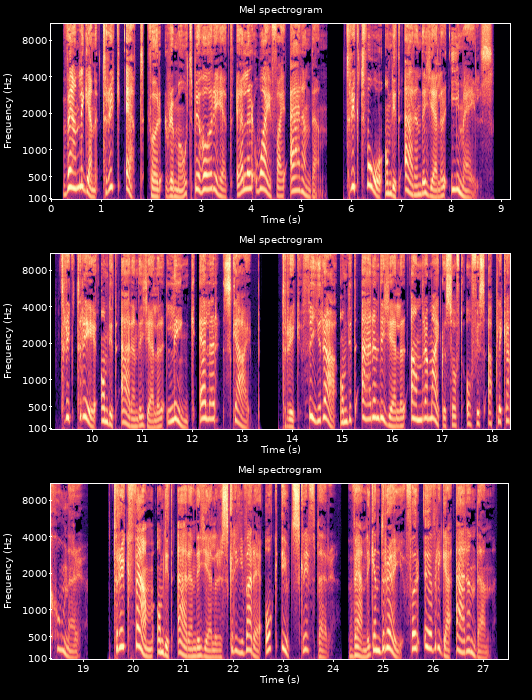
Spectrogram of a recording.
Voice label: swedish ivr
